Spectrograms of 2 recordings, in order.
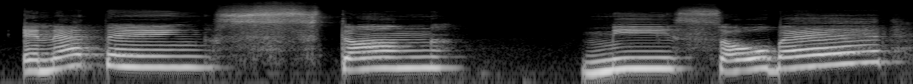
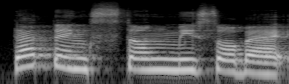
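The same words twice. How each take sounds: First: Slow, drawn-out and heartfelt. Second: Said in the usual way. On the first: Real, not acted. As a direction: let it sink in slowly. Sincere reflective realization.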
